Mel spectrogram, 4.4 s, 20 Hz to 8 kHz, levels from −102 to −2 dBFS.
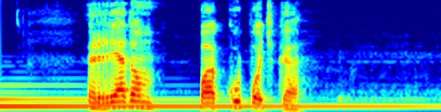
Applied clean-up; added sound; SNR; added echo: none; Bass guitar; 6 dB; none.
